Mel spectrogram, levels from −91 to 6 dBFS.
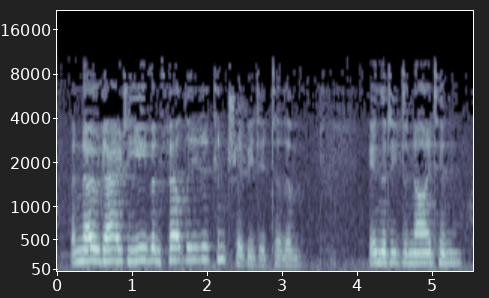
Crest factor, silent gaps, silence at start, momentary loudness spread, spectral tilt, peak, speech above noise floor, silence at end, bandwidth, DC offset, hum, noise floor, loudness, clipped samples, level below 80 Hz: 18 dB; none; 0 s; 21 LU; -4.5 dB/octave; 0 dBFS; 21 dB; 0 s; 10 kHz; under 0.1%; none; -38 dBFS; -17 LUFS; under 0.1%; -46 dBFS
